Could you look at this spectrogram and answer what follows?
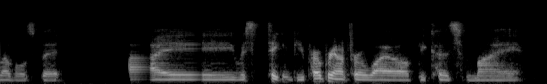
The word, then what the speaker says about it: bupropion: So this comic is the Escape from Bupropion.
